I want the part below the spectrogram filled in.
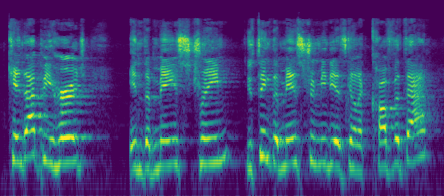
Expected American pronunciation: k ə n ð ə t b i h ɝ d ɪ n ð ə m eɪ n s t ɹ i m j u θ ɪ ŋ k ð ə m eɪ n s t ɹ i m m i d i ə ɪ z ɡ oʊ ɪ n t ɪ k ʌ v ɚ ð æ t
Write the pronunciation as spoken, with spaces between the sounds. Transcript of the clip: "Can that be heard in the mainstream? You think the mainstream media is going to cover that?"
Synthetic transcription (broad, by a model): k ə n ð ə t b i h ɝ d ɪ n ð ə m eɪ n s t ɹ i m j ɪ θ ɪ ŋ k ð ə m eɪ n s t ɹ i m m i d i ə ɪ z ɡ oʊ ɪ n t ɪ k ʌ v ɚ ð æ t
